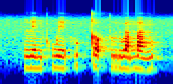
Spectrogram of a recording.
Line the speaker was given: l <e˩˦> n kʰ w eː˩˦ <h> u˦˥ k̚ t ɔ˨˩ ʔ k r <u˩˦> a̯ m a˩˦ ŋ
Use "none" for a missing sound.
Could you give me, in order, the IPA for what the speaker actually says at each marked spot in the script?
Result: e˩˦, h, u˩˦

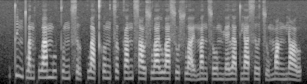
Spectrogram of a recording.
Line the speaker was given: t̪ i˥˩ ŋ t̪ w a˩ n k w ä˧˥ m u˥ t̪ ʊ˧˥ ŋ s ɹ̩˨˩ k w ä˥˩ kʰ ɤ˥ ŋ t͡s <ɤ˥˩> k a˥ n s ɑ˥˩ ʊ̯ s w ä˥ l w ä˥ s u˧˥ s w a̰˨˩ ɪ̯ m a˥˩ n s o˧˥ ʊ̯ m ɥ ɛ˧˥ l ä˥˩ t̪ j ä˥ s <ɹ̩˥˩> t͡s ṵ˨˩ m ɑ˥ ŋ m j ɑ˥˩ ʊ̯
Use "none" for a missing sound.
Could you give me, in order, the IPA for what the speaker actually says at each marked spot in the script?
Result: ɤ˥˩, ɹ̩˥˩

